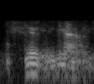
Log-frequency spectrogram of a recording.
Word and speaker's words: Newtown: Newtown, sorry. Newtown. We have to make sure we pronounce that right.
